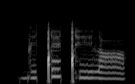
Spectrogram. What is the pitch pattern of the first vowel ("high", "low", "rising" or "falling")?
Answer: low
